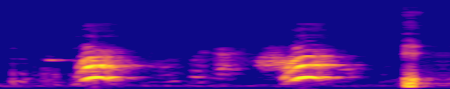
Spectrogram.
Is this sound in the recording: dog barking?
yes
